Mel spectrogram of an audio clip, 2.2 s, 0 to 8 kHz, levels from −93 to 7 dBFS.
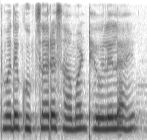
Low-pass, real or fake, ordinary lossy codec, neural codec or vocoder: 7.2 kHz; real; none; none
